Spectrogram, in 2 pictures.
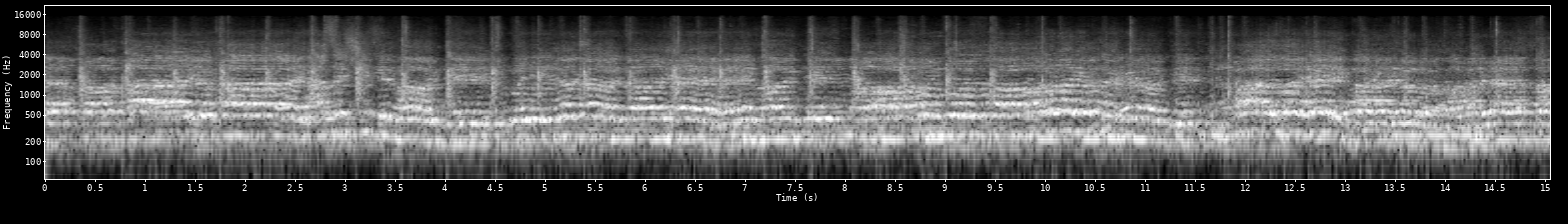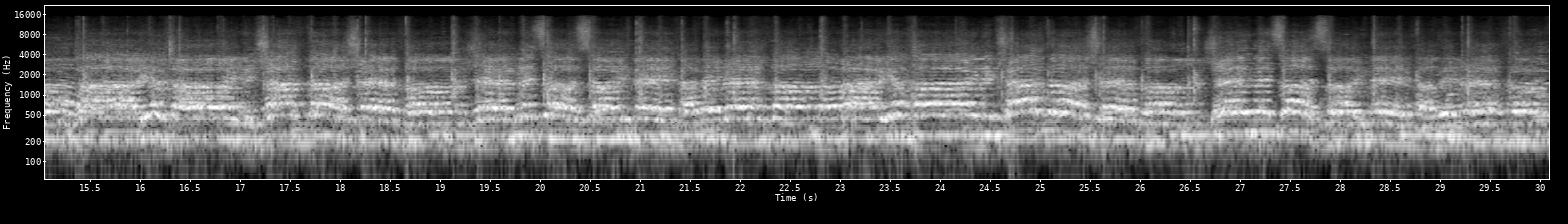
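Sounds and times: hand claps: 0:00.0 - 0:30.0
men singing together: 0:00.0 - 0:30.0.

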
